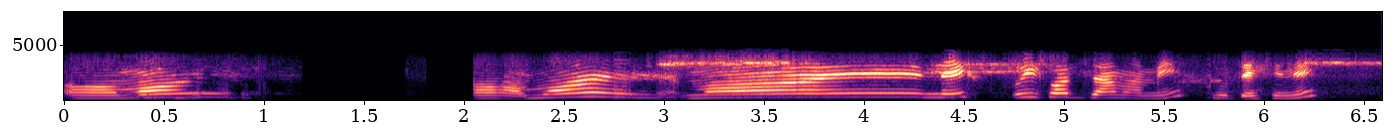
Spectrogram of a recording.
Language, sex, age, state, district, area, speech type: Assamese, female, 18-30, Assam, Kamrup Metropolitan, urban, conversation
